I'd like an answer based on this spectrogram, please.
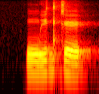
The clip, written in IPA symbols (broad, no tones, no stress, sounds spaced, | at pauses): ŋ͡m i d k e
